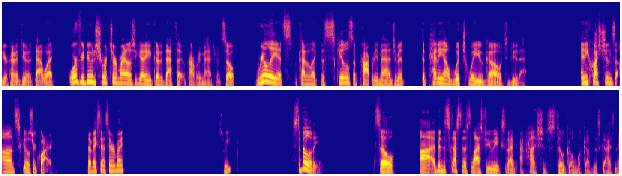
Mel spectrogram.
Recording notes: This was a live class recorded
